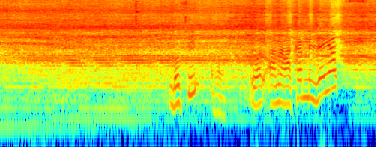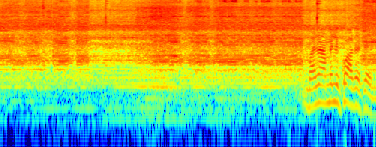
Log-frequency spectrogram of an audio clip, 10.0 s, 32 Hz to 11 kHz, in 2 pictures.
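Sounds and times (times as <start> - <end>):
chisel scraping spinning wood: 0.0 - 10.0
wood lathe motor hum: 0.0 - 10.0.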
